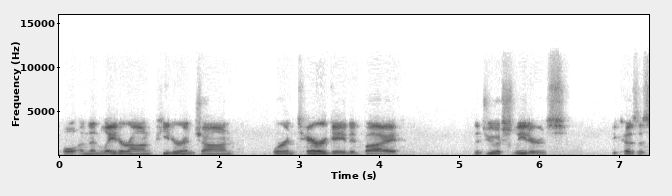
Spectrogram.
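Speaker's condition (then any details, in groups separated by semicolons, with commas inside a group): No condition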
